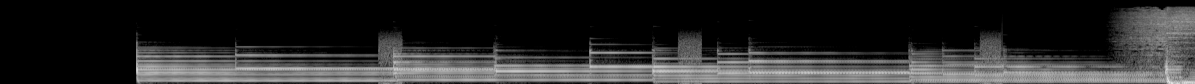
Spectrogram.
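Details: Electric piano music plays in sustained chords after a moment of silence, ending in a burst of noise, with no animal sounds.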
